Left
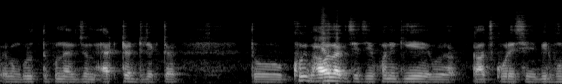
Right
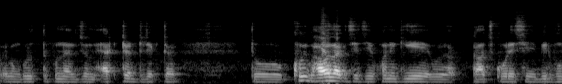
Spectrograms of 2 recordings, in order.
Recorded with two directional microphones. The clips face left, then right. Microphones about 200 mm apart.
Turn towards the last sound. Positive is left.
turn(degrees=0)  # may be behind; listen again after turning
